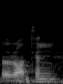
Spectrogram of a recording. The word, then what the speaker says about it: Rothen: related uh Story by Henrik rothen um or rotten if it's German pronunciation uh it's two days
